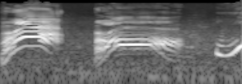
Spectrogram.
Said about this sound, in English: This is my bird.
